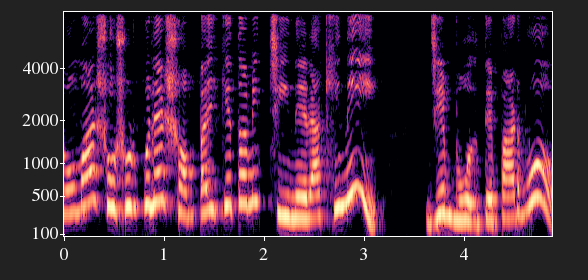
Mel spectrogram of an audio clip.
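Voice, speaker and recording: A woman bellows in a put-on character voice, high-pitched and swinging very widely in pitch. Her pace is fairly slow and her loudness very even. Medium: read story. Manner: loud, bellowing, coarse.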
